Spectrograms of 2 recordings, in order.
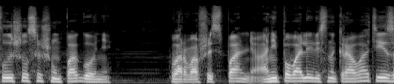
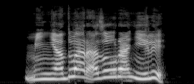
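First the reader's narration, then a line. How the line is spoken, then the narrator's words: Squeak. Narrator (Russian): пискнул Ванючка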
